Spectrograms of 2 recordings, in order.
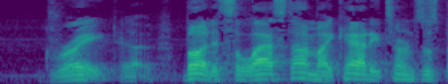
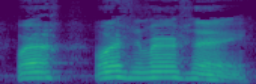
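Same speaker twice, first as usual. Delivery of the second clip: put-on hillbilly accent; 5 semitones higher than usual. Cashier asking a stranger's birthday, Southern hillbilly accent. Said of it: "she was speaking hillbilly-ese".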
